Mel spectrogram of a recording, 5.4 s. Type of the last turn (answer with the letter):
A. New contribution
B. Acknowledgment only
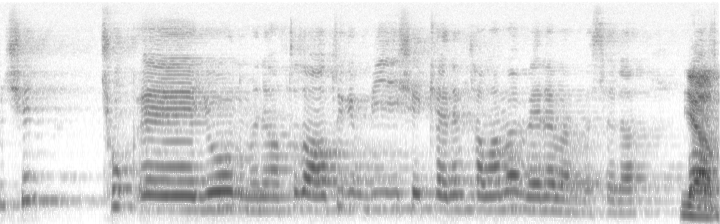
B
